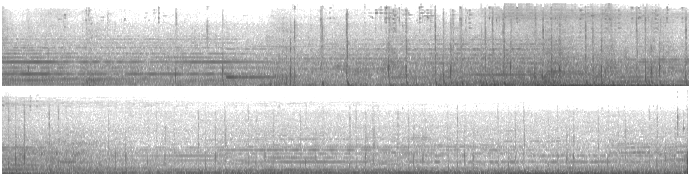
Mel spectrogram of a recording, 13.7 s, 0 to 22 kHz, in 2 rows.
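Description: Geralt's horse Roach gallops in The Witcher 3: Wild Hunt, its hooves beating a quick, steady clip-clop rhythm that swells midway, with faint patter and ambient game sound underneath.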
